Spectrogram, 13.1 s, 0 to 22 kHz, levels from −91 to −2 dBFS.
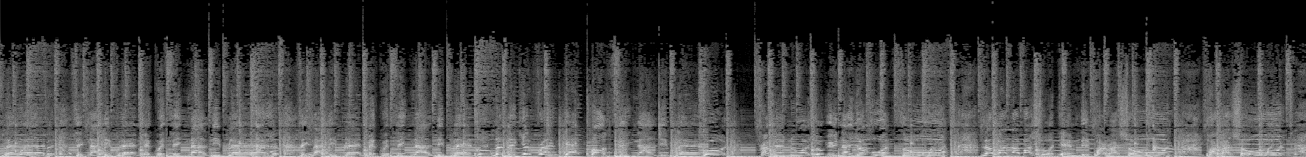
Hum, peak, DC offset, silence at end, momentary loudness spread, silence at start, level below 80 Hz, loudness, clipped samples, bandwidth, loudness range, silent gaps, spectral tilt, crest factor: none; -4 dBFS; under 0.1%; 0 s; 3 LU; 0 s; -26 dBFS; -21 LUFS; under 0.1%; 17 kHz; 1 LU; none; -5 dB/octave; 16 dB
